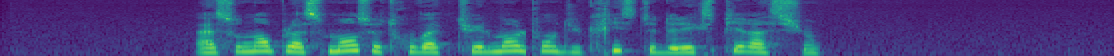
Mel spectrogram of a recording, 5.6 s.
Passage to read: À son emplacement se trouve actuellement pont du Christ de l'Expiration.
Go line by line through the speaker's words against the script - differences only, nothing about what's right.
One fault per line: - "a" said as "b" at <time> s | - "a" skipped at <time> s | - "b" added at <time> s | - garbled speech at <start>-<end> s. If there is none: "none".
none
